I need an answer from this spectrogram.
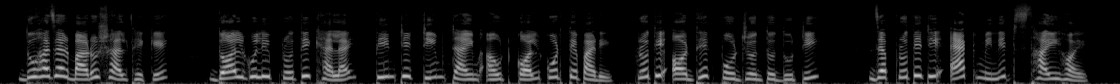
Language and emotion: Bengali, neutral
